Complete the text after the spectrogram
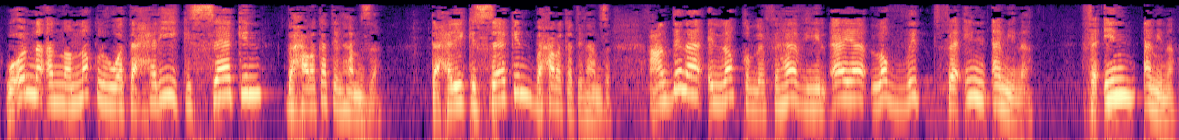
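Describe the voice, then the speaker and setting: A high, breathy male voice leads a televised Quran recitation lesson in Egyptian Arabic. Each example word gets repeated and drawn out, and he poses questions only to answer them himself.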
